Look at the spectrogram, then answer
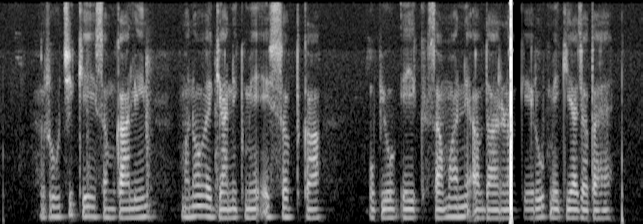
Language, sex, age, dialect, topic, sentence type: Hindi, male, 18-24, Garhwali, banking, statement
